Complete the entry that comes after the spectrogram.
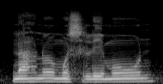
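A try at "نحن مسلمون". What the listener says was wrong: Hidupkan semua harakat huruf terakhirnya.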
